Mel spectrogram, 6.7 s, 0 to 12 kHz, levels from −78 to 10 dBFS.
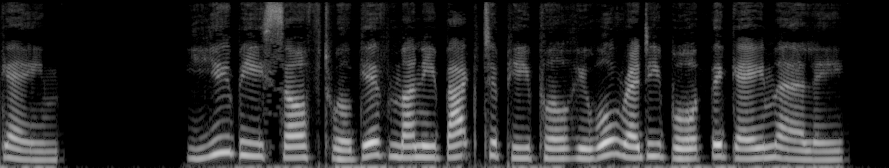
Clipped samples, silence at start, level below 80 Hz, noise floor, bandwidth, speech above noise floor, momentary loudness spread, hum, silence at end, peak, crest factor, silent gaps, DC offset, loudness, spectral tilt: under 0.1%; 0 s; -48 dBFS; -78 dBFS; 12 kHz; 60 dB; 10 LU; none; 0.35 s; -2 dBFS; 16 dB; none; 0.1%; -19 LUFS; -5 dB/octave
